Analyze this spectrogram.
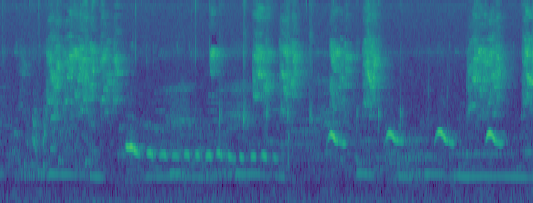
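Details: Bangkok-type zebra dove (perkutut bangkok) performing its manggung cooing, described as bekur ngayer dengkur, from Kertosono, Nganjuk: a steady low coo under a fast wavering note run, then short rising notes repeated about every second, with background clatter.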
